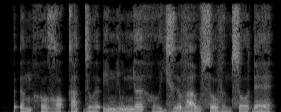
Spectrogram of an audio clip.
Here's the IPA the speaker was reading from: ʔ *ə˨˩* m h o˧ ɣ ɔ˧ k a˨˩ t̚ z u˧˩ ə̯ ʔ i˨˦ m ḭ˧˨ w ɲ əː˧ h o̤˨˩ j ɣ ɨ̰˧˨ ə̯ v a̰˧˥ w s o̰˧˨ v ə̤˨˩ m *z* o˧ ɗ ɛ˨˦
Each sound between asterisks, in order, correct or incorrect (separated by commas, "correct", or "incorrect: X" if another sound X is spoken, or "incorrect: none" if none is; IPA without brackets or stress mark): incorrect: ə˨˦, incorrect: s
